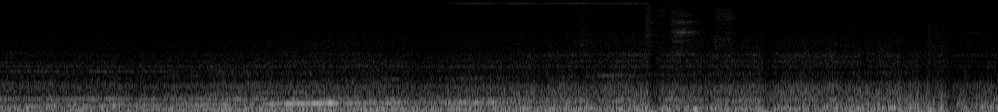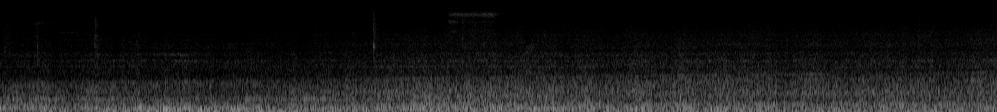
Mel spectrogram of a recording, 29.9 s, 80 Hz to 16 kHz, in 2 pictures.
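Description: Roslagsbanan X10p electric train heard from inside the carriage as it pulls away and picks up speed: a motor whine rising in pitch over the first several seconds, then the steady rumble of wheels running on the rails.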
